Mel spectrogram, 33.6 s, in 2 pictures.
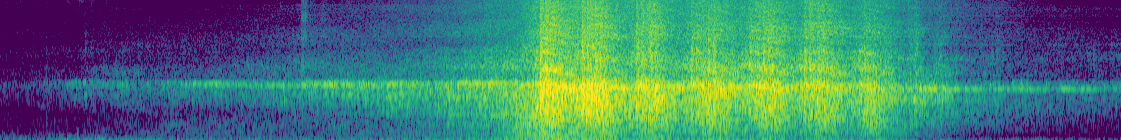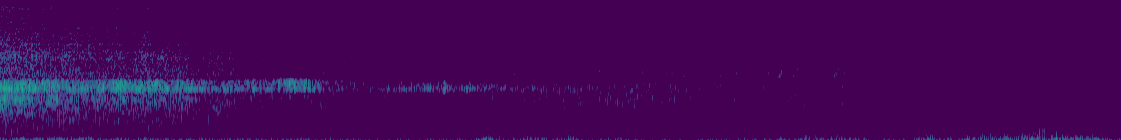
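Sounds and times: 
TGV high-speed train passing: 0.0s - 21.2s.

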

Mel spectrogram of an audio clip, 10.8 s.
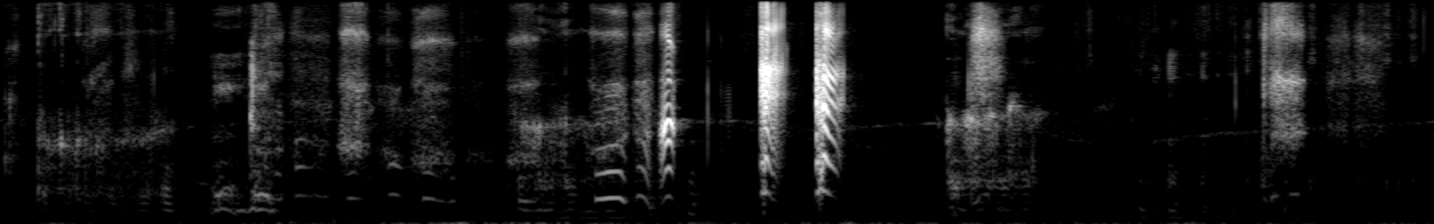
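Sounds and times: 
laughing: 0.6s - 3.0s, 3.8s - 6.3s, 8.4s - 9.8s.

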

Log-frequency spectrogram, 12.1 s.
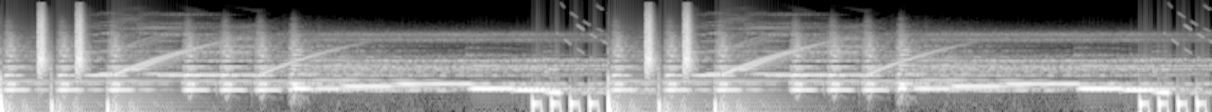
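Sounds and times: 
short trap beat loop: 0.0s - 2.6s, 5.3s - 9.0s, 11.4s - 12.1s.

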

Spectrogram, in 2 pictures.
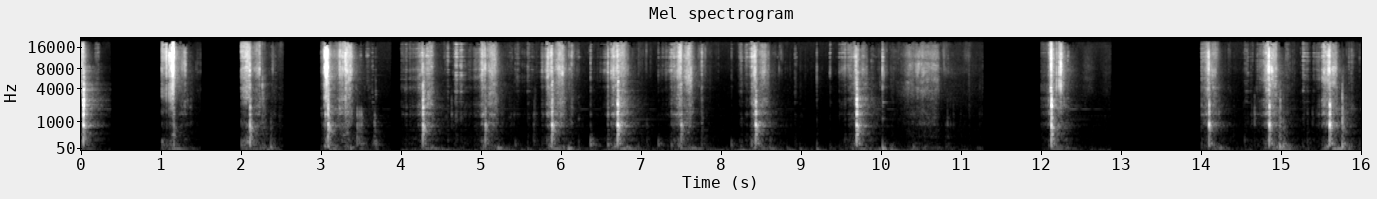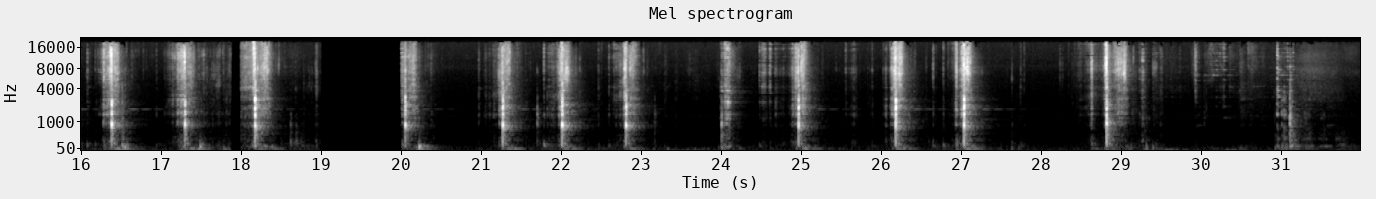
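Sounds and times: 
carrot being cut: 1.0s - 8.8s, 9.4s - 10.9s, 12.0s - 12.5s, 14.0s - 18.8s, 20.0s - 20.4s, 21.0s - 23.2s, 24.0s - 27.4s, 28.4s - 30.0s.

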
